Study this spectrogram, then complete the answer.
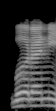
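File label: "berani", Malay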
